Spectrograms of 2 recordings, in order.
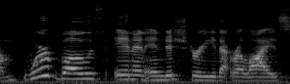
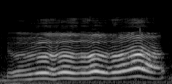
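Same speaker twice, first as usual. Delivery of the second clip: long, loud wavering cry of refusal; mock anguished wail; 3 semitones higher, 8 dB louder than usual. Reacting to a sound that shouldn't be loud, mock wail. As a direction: wail it out, drawn long and louder.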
